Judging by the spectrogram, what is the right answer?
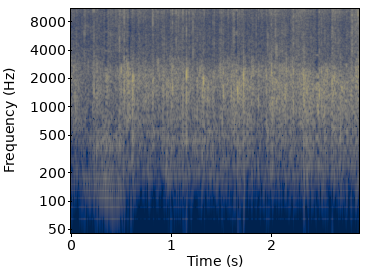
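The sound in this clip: An audience claps for the Lord in a dense, sustained burst of applause from many hands that stays even and loud for the whole three seconds.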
